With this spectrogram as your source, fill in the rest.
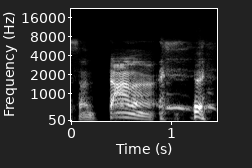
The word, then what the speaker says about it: Santa Ana: santa ana okay yeah you gotta say it right son donna right so um and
